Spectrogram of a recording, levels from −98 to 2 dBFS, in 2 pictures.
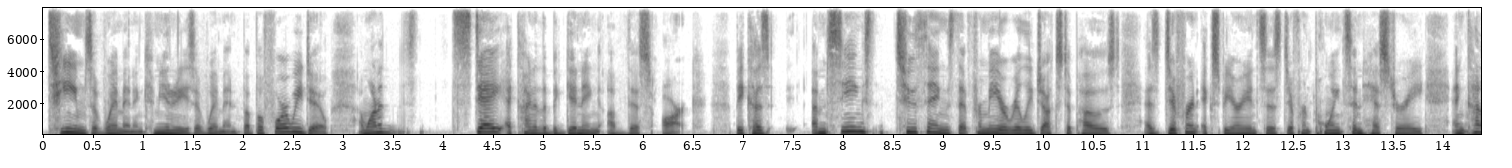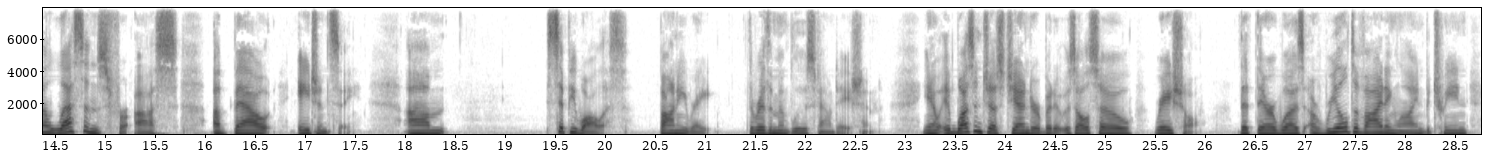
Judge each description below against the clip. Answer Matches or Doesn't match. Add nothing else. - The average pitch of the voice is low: Doesn't match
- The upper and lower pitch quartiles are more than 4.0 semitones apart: Matches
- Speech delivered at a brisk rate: Doesn't match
